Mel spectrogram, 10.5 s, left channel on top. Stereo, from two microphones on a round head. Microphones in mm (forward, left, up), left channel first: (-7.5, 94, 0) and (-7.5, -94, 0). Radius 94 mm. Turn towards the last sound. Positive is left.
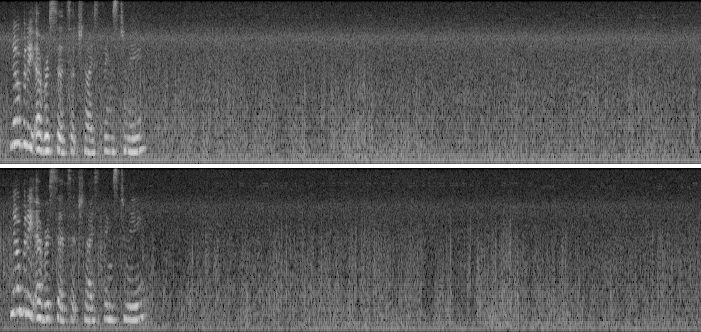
turn(degrees=60)  # may be behind; listen again after turning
